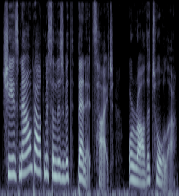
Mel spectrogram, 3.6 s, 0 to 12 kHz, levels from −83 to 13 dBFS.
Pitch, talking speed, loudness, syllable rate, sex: 235 Hz, 185 wpm, -19 LUFS, 5.7 syllables/s, female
